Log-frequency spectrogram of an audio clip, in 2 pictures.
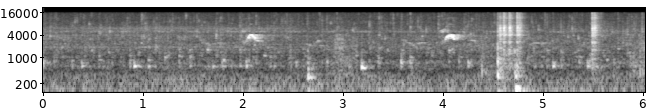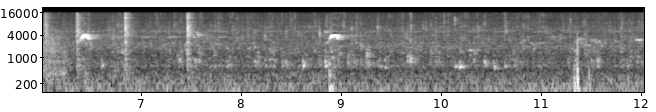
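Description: Outdoor garden ambience: a bird repeats a short high chirp every couple of seconds over a steady low background noise, with a few sharp light taps and clicks, the loudest a cluster about halfway through and one near the end.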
